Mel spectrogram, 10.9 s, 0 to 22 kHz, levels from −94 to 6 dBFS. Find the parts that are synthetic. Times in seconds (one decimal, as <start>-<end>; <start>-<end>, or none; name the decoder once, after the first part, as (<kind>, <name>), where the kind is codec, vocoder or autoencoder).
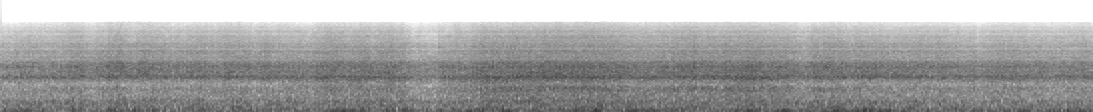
0.0-6.5 (autoencoder, DAC-VAE)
